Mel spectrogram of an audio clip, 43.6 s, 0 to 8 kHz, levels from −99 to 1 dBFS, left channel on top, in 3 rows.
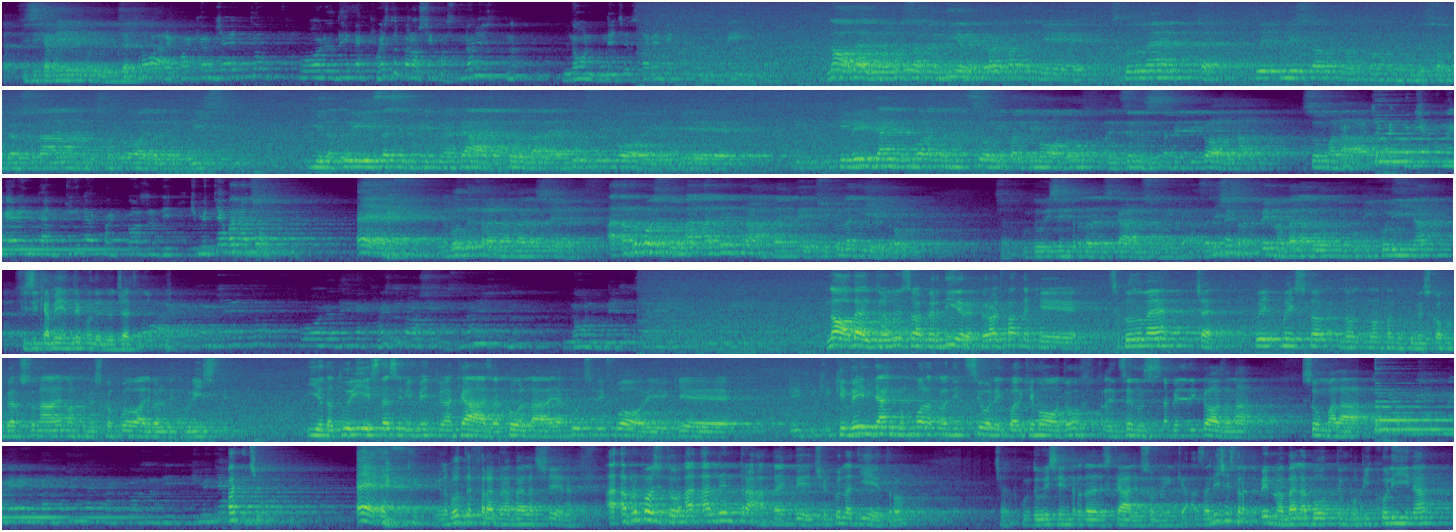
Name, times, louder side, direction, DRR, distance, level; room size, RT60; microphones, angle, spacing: voice 1, 0.2-1.4 8.2-10.8 11.1-12.2 12.5-16.8 17.5-21.9 22.4-27.1 27.5-28.1 31.3-31.5 32.6-38.1 39.0-43.4, right 4 dB, 85° right, 7 dB, 0.4 m, -29 dB
voice 2, 1.2-5.2 5.6-7.8 25.9-26.2 27.9-31.8 41.3-41.4, left 4 dB, 75° left, 5 dB, 0.5 m, -41 dB
Water, 6.3-24.3, equal, 10° left, 1.2 m, -44 dB
sound 1, 28.2-30.0, right 4 dB, 25° right, 0.4 m, -33 dB
7.1 x 5.0 x 2.8 m, 2.6 s
head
